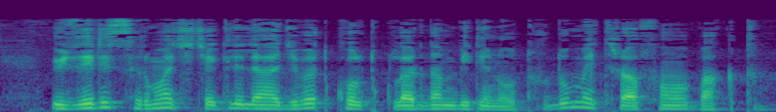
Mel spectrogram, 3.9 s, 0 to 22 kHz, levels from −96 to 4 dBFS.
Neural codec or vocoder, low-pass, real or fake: none; 10.8 kHz; real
